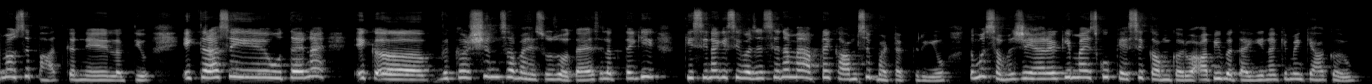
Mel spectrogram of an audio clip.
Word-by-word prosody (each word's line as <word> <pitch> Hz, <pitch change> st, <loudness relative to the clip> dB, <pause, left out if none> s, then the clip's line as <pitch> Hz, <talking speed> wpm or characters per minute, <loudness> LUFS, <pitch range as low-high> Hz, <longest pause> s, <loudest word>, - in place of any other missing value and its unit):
तो -, -, -2 dB
मैं 355 Hz, -, +1 dB
उससे 350 Hz, +2 st, -2 dB
बात 180 Hz, -1 st, -9 dB
करने 205 Hz, -2 st, -2 dB
लगती 190 Hz, +1 st, -4 dB
हूँ। 195 Hz, -, -3 dB, 0.3 s
एक 295 Hz, 0 st, 0 dB
तरह 315 Hz, 0 st, +7 dB
से 365 Hz, -, +3 dB
ये 330 Hz, -2 st, +1 dB
होता 305 Hz, -1 st, +2 dB
है 305 Hz, +1 st, +7 dB
ना 370 Hz, 0 st, 0 dB, 0.3 s
एक 285 Hz, -, 0 dB
अ, 225 Hz, -2 st, +4 dB
विकर्षण 315 Hz, +6 st, +2 dB
सा 330 Hz, -, +3 dB
महसूस 235 Hz, -1 st, -3 dB
होता 200 Hz, -3 st, +1 dB
है। 200 Hz, -, +4 dB
ऐसा 260 Hz, +4 st, -6 dB
लगता 260 Hz, +1 st, -2 dB
है 275 Hz, -, -1 dB
कि 355 Hz, +4 st, 0 dB, 0.3 s
किसी 305 Hz, +1 st, +1 dB
न 325 Hz, -, +1 dB
किसी 320 Hz, 0 st, 0 dB
वजह 285 Hz, -1 st, +2 dB
से 320 Hz, -, -2 dB
ना 345 Hz, +1 st, 0 dB
मैं 335 Hz, -1 st, +1 dB
अपने 300 Hz, +2 st, -1 dB
काम 240 Hz, 0 st, 0 dB
से -, -, +1 dB
भटक 200 Hz, -1 st, -4 dB
रही 180 Hz, -2 st, -7 dB
हूँ, 180 Hz, +1 st, -6 dB, 0.2 s
तो 290 Hz, -, -1 dB
मुझे 360 Hz, +1 st, +1 dB
समझ 245 Hz, 0 st, 0 dB
नहीं 275 Hz, -1 st, +3 dB
आ 260 Hz, -, +1 dB
रहा 260 Hz, -, +4 dB
है -, -, +1 dB
कि 325 Hz, +4 st, +1 dB
मैं 320 Hz, 0 st, +2 dB
इसको 315 Hz, +2 st, -1 dB
कैसे 265 Hz, +3 st, 0 dB
कम 215 Hz, -1 st, 0 dB
करूँ? 200 Hz, 0 st, 0 dB
आप 220 Hz, 0 st, 0 dB
ही 270 Hz, -, +3 dB
बताइए 200 Hz, 0 st, -2 dB
ना 225 Hz, +1 st, -3 dB
कि 250 Hz, +3 st, -9 dB
मैं 245 Hz, -1 st, -2 dB
क्या 230 Hz, -4 st, -4 dB
करूँ? 180 Hz, -1 st, -6 dB
260 Hz, 260 wpm, -23 LUFS, 215-315 Hz, 0.3 s, तरह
